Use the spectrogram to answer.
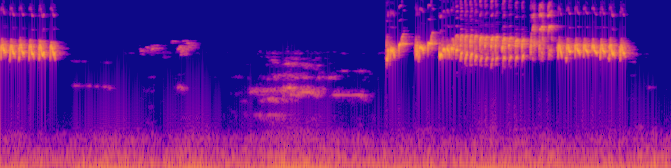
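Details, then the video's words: Lively orange-headed thrush song, used to provoke another bird into answering; a short high trill opens, faint scattered notes follow, then a long loud burst of rising whistles and fast, buzzy repeated notes over a low hum. "ANIS MERAH GACOR memancing EMOSI jadi BUNYI NYAUT ikut NGEPLONG ampuh buat terapi macet bunyi"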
